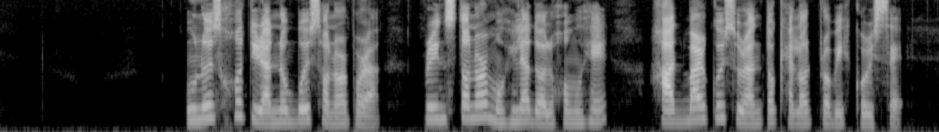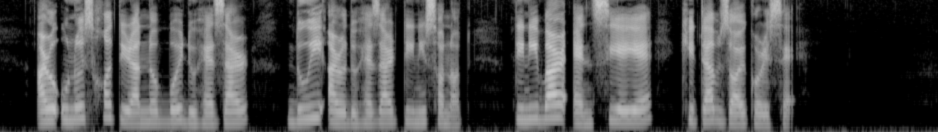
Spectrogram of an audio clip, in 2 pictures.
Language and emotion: Assamese, neutral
